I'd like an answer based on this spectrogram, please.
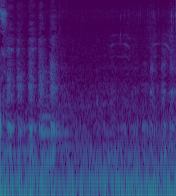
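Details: A wet female dog eating corn on the cob pants in quick, breathy bursts at a steady rhythm, loudest in the first second, then fading to softer breathing; low background hum throughout.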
